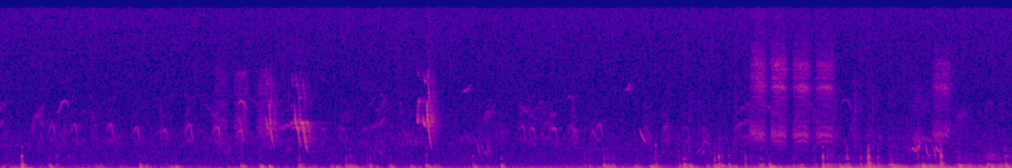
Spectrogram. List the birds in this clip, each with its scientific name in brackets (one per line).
Rüppell's Starling (Lamprotornis purpuroptera)
Rattling Cisticola (Cisticola chiniana)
